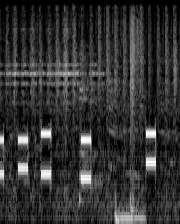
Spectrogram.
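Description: DTMF tones from a telephone keypad dial a conference call number. Five short, clear two-tone beeps sound at uneven intervals, with a brief low buzz between the last two.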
